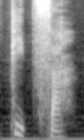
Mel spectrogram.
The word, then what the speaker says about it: pizza: Double Z sounds just like a single Z, but held slightly longer. The words pizza, pazzo, piazza, and Abruzzo.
